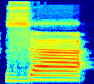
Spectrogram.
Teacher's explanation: اس کو سختی سے پڑھتے ہیں، اس میں سیٹی کی آواز ہوتی ہے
